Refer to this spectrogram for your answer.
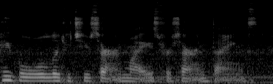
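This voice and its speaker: This woman has a very deep, low pitch and an American accent. Her intonation is fairly even, and room echo is audible. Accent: twang, often mistaken for Texan. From Virginia. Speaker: tarot reader. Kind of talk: tarot reading. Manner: casual, meandering with many fillers.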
